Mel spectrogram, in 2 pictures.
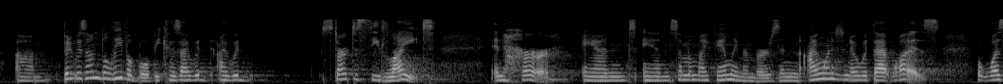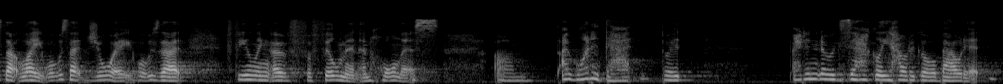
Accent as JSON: {"language": "English", "town": "Virginia Beach", "region": "Virginia", "country": "United States", "also_born_or_lived": "Cincinnati area (lives now, implied by Reds)", "moved": "as an adult", "said": "I'm not from here. I am from Virginia Beach. I've lived uh, here for about a year now"}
